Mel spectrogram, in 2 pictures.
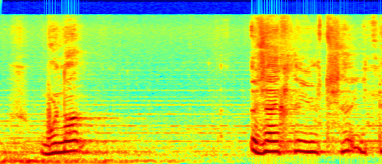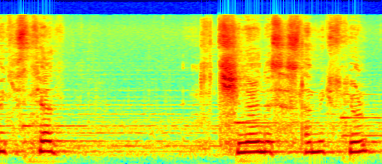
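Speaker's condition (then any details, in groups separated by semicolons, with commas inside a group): Dystonic cerebral palsy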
